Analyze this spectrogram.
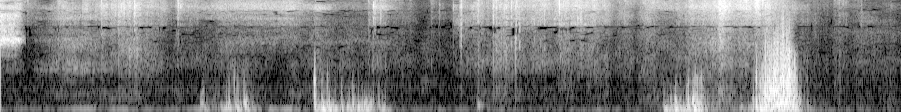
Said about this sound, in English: There's a garbage bag. Uh, shouldn't make a mess.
